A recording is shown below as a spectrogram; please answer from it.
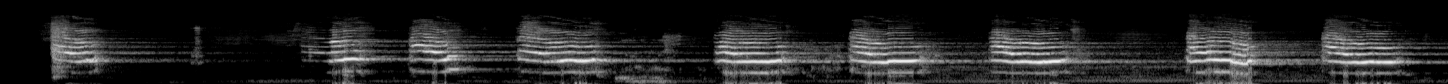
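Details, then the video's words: Yowling meows from a domestic cat in heat, about nine strong harmonic calls repeated at a steady pace of roughly one per second and a half, each with a slight falling tail, in a quiet indoor setting. "Cat Meow Cat in Heats Sounds"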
